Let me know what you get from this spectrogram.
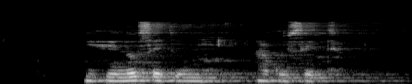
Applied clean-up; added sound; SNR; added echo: none; none; none; reverberation time 1.3 s.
